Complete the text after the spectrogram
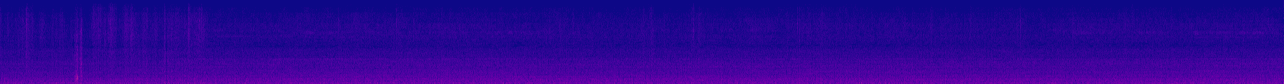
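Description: A heat gun blows with a steady whooshing roar.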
